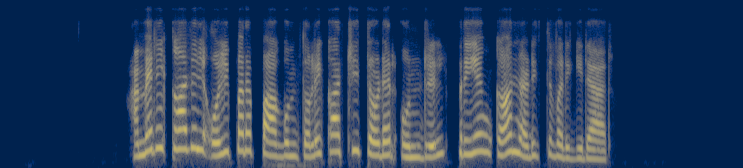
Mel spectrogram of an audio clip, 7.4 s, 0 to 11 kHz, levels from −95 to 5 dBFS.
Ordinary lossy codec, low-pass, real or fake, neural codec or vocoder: Opus, 24 kbps; 7.2 kHz; fake; codec, 16 kHz, 4 kbps, X-Codec, HuBERT features, trained on general audio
